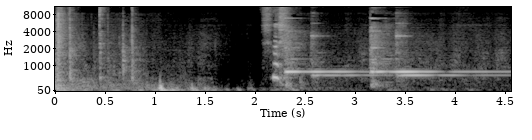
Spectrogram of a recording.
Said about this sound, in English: So, give me one second, you guys. I think... Is my mom ringing the doorbell?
